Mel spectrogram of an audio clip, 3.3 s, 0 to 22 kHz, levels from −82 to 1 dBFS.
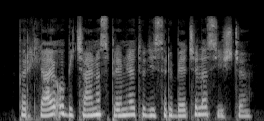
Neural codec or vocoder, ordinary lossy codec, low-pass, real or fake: none; AAC, 32 kbps; 19.8 kHz; real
